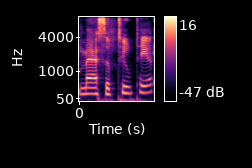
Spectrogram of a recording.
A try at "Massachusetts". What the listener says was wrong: It's supposed to say chew, and you're saying massive two tits.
